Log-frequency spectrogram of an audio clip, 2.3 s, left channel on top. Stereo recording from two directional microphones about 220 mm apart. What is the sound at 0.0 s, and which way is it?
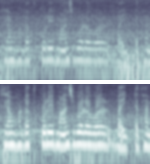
Speech, 35° right (ahead or behind).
